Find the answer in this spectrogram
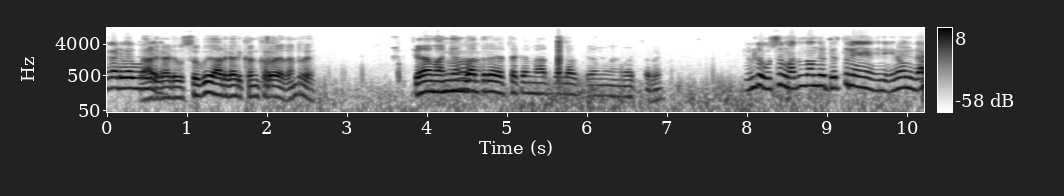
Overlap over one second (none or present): none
